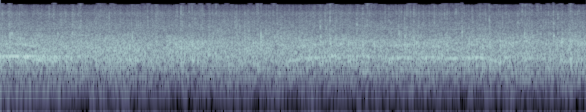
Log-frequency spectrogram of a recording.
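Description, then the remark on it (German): Steady audience applause for illustrations fills the whole stretch, a dense, even patter of many hands clapping at moderate volume with no talking over it. “Ich darf gerne Applaus geben unseren wunderschönen Illustration.”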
